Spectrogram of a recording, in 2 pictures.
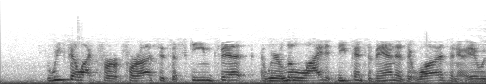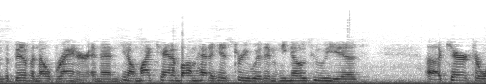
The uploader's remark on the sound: Opponent Conference Call. Miami Dolphins Interim Head Coach Speaks with the New York Media.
